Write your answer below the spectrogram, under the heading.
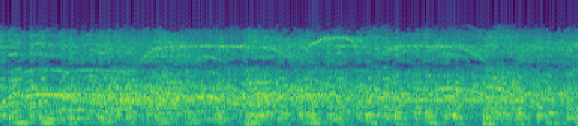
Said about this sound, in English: Listen to that crowd cheer Fred Allen as he heads his weekly parade to the Old Town Hall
